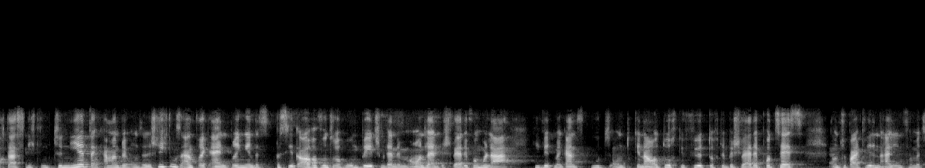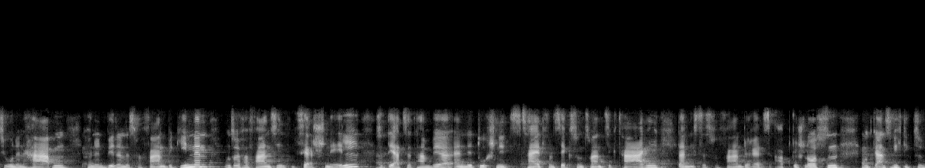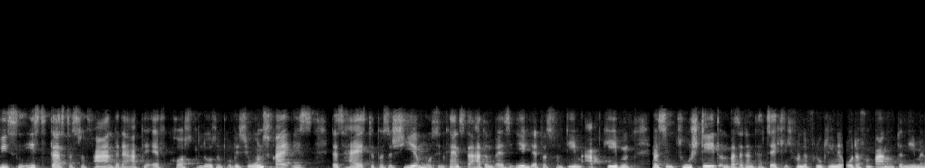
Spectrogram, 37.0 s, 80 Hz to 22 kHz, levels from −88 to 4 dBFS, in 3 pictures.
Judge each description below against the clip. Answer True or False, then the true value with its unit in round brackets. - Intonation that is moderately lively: True (3.8 semitones)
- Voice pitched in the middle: True (180 Hz)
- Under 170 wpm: False (175 wpm)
